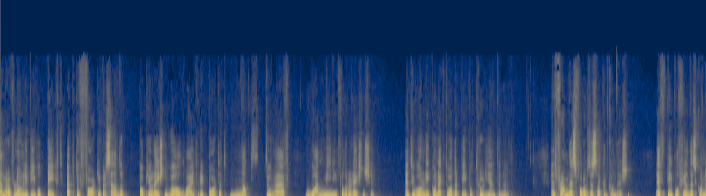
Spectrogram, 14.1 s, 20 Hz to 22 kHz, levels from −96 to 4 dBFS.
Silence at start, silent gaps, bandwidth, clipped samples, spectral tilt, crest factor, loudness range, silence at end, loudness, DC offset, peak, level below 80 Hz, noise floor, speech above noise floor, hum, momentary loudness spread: 0 s; none; 16 kHz; under 0.1%; -6 dB/octave; 18 dB; 2 LU; 0 s; -24 LUFS; under 0.1%; -6 dBFS; -60 dBFS; -70 dBFS; 47 dB; none; 9 LU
